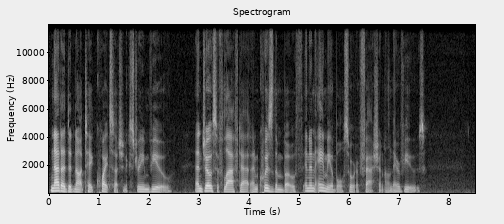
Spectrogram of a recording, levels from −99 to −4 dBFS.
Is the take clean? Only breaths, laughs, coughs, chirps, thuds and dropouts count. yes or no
yes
